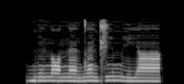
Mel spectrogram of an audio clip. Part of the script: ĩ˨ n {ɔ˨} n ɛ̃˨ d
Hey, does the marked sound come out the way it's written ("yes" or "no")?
yes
